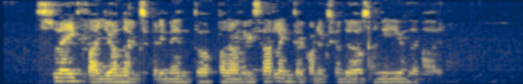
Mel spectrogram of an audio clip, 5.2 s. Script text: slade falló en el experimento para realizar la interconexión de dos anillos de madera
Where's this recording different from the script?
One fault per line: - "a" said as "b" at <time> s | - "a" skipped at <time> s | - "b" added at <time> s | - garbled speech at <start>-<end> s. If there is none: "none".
none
